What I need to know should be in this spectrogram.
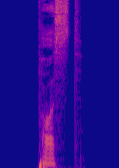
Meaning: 1. mail, post (sent and received letters etc.) 2. mail, post, postal service (method of sending mail; organisation for it) 3. post office
- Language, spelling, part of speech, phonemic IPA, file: German, Post, noun, /pɔst/, De-Post2.ogg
